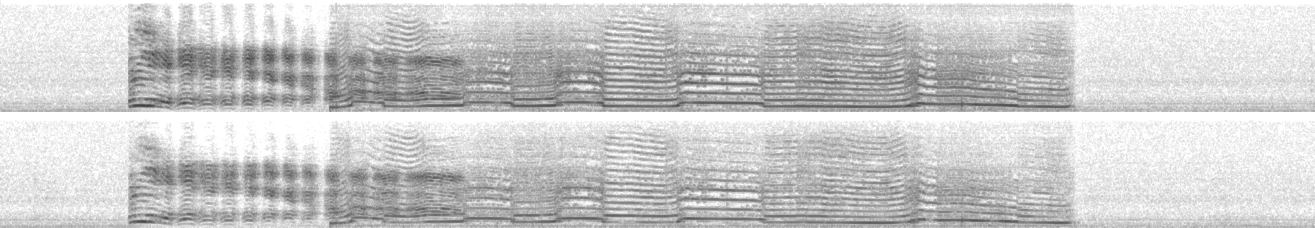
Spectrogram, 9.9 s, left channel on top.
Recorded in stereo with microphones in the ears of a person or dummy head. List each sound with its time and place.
1.0 s laughter: 75° left (ahead or behind), 0.9 m; by 3.5 s 10° left (ahead or behind), 1.3 m
2.5 s a squeak: 15° left (ahead or behind), 0.6 m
